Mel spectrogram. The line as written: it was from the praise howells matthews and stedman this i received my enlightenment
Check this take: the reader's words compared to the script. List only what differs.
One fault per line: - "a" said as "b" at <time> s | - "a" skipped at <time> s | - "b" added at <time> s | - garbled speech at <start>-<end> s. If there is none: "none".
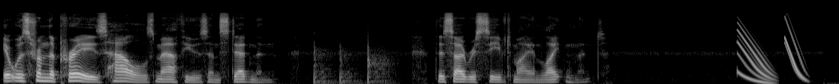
none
